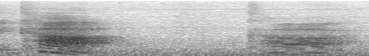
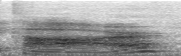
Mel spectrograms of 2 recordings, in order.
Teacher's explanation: Now a lot of American people do pronounce the R, but in England and Australia we don't.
